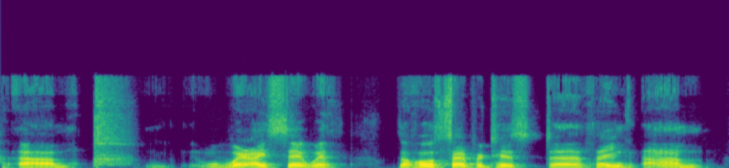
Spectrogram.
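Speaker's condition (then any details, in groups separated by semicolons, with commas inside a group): Cerebral palsy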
